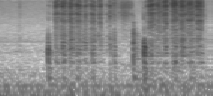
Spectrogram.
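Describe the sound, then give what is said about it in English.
A pen scribbles on a piece of paper in two short bursts of quick, dry scratching strokes, faint and alone with a brief pause between them. “She scribbled on a piece of paper and handed it to Daniel.”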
